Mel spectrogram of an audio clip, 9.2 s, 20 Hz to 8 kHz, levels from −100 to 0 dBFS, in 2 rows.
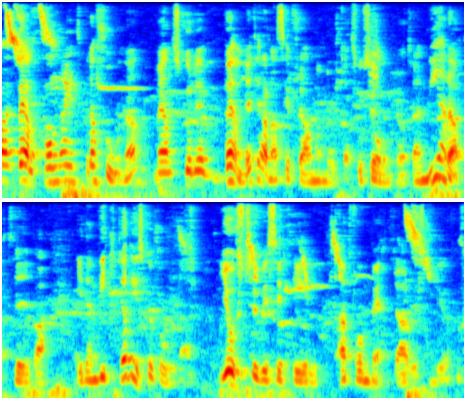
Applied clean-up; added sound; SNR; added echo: classical method log-MMSE.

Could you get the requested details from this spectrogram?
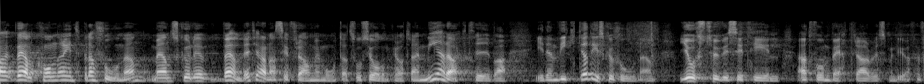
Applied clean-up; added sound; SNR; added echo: none; none; none; none.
